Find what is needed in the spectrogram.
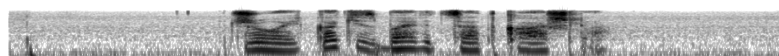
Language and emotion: Russian, neutral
